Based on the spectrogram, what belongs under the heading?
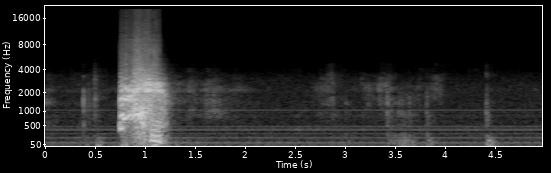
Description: I've had the flu for 2 days and it's only now I've gotten sneezy so enjoy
